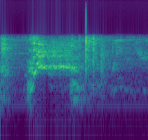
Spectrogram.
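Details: Pet dog Scarlet gives one loud, harsh bark with a drawn-out tonal tail while chasing a laser pen's light, followed by quieter voice sounds and a constant background hum.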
